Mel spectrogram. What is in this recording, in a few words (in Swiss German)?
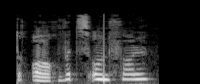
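"arweitsunfall", Alsatian; medecine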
